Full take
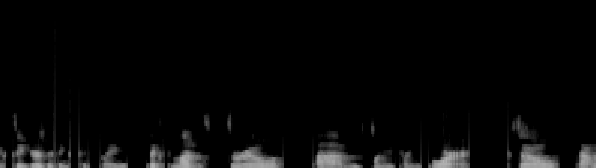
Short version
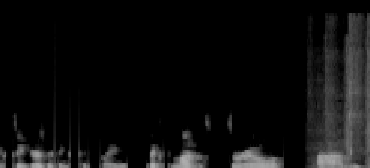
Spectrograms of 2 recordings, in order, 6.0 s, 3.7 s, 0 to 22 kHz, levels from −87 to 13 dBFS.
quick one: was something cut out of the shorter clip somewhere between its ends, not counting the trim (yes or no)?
no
